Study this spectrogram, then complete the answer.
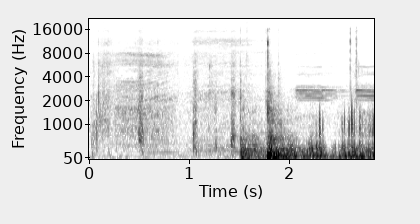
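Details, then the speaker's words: Starline S9 alarm on Citroen Relay van, rear barn doors struck: a light knock, then a short run of high electronic chirps as the shock sensor gives its pre-warning, with zone alerts sent to the owner's phone; normal shock sensor warning. "So any attempt on this, you can hear it going off. The customer is getting alerts, he's getting warnings on his phone."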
